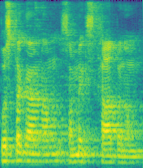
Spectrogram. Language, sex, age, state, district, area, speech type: Sanskrit, male, 30-45, Andhra Pradesh, Guntur, urban, spontaneous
